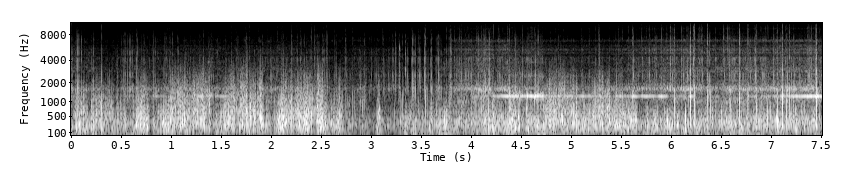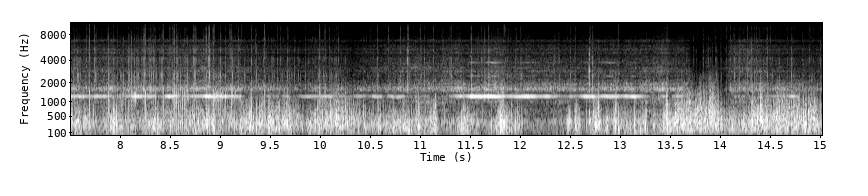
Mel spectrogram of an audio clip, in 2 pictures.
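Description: Bicycle riding over rough, cracked pavement and then dirt and gravel, with wind buffeting the microphone and the bike and camera rattling over bumps. A steady high whine comes and goes from about four seconds in.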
